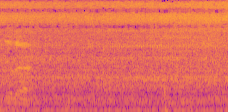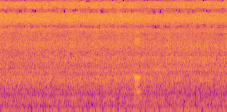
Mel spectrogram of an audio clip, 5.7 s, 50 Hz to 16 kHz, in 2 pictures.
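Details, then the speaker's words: 1995 Chevy K1500 Silverado with newly installed 355 TBI V8, no cam, only three miles on it, hood open: steady, even low rumble with no knocks, misses or surging, no leaks, running smooth; normal idle. "it ain't cam like i said but it's running quite good i love it nothing leaks it's all running good smooth"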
